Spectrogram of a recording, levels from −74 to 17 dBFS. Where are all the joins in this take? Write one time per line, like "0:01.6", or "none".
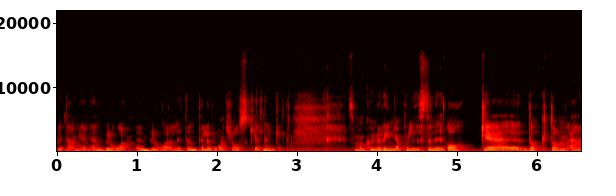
0:01.0
0:04.8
